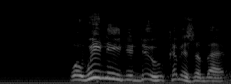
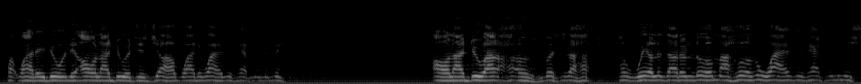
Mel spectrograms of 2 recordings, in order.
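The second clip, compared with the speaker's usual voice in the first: mock whining; 6 semitones lower, 9 dB quieter, faster than usual. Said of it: "we start whining".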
